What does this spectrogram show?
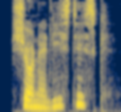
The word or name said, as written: journalistisk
